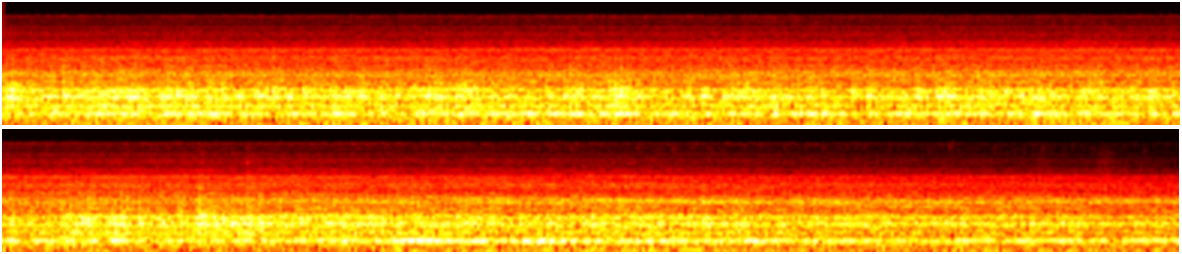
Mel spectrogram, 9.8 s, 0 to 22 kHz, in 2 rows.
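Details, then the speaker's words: Webb 3VH milling machine motor on a Phase-O-Matic phase converter, working after one of its two capacitors was clipped out: steady, even electrical hum with a low drone, no growl, stalling or pulsing. Motor running normally. "Just clip one of the last capacitor in the chain out, and I did that, hooked it up, it works fine. So I'll fire it up here and show you it running."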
